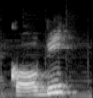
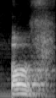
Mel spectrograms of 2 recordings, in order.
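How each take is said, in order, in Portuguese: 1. A consoante do meio é som de B. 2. A consoante do meio é som de V. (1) "Eu acho que se pronuncia Kobe" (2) "se pronuncia como V"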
